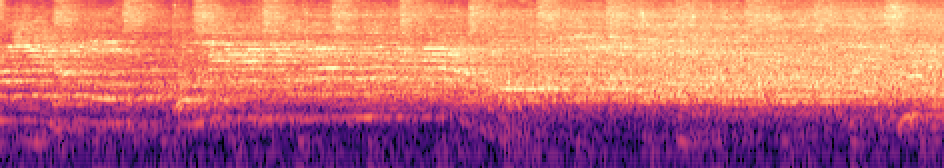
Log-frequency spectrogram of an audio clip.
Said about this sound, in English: Crowd comes to their feet.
